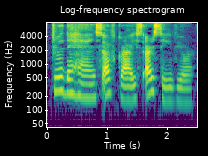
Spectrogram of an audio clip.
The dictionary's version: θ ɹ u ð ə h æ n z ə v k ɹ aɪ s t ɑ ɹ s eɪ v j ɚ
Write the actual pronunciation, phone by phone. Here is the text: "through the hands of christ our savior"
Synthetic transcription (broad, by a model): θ ɹ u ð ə h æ n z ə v k ɹ aɪ s t ɑ ɹ s eɪ v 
